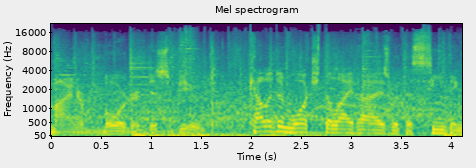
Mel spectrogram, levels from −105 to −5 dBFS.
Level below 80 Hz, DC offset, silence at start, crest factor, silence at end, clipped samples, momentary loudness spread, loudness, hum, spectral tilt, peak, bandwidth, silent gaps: -20 dBFS; under 0.1%; 0 s; 10 dB; 0 s; under 0.1%; 5 LU; -12 LUFS; none; -4.5 dB/octave; 0 dBFS; 19 kHz; none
